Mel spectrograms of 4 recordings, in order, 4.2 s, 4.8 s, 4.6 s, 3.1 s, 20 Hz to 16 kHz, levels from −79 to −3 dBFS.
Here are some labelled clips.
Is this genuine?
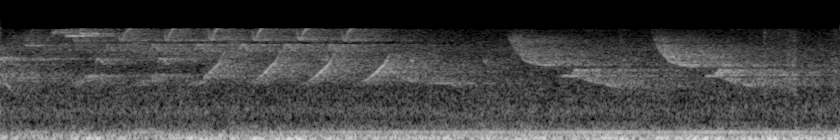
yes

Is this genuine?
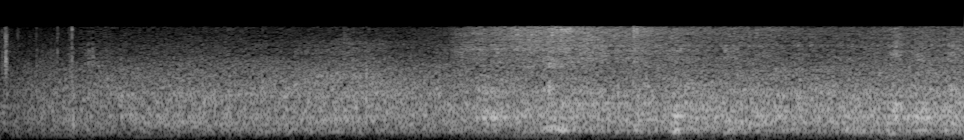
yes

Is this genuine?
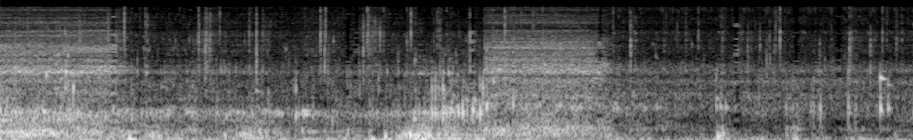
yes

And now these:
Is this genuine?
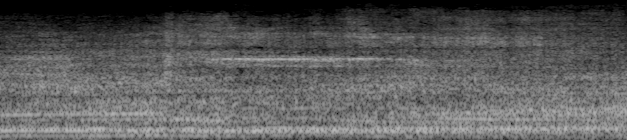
yes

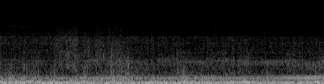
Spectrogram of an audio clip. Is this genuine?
yes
